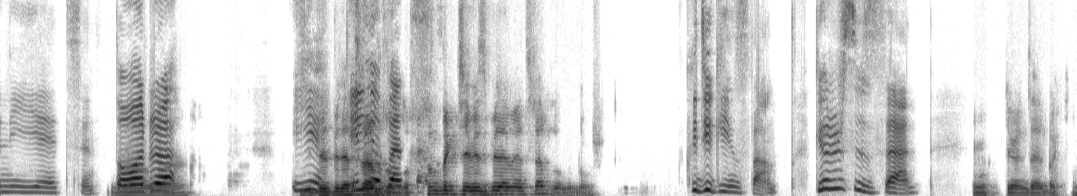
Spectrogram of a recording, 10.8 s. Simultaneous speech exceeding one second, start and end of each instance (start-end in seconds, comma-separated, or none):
3.0-4.3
